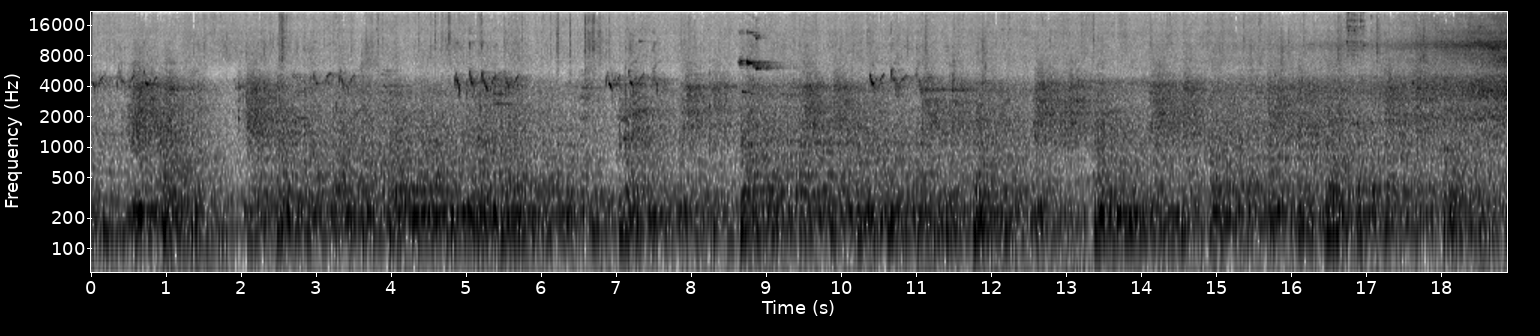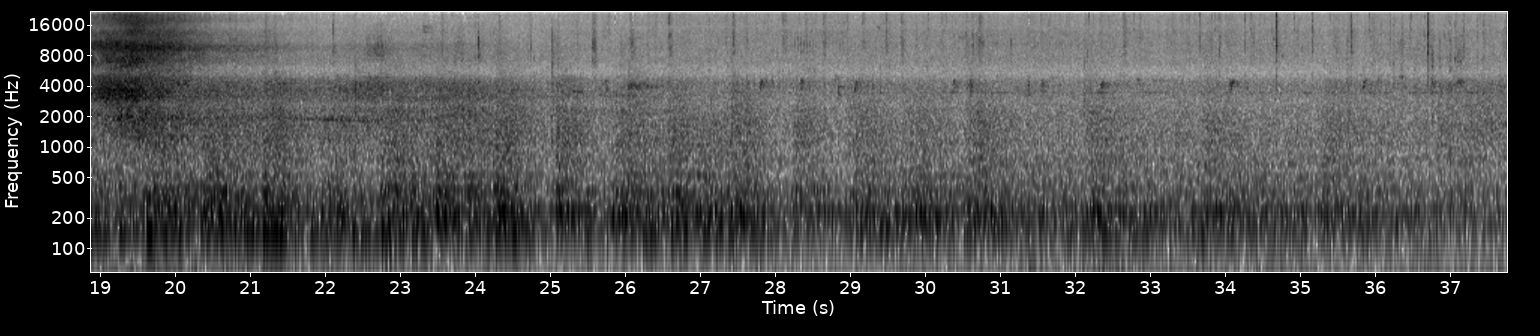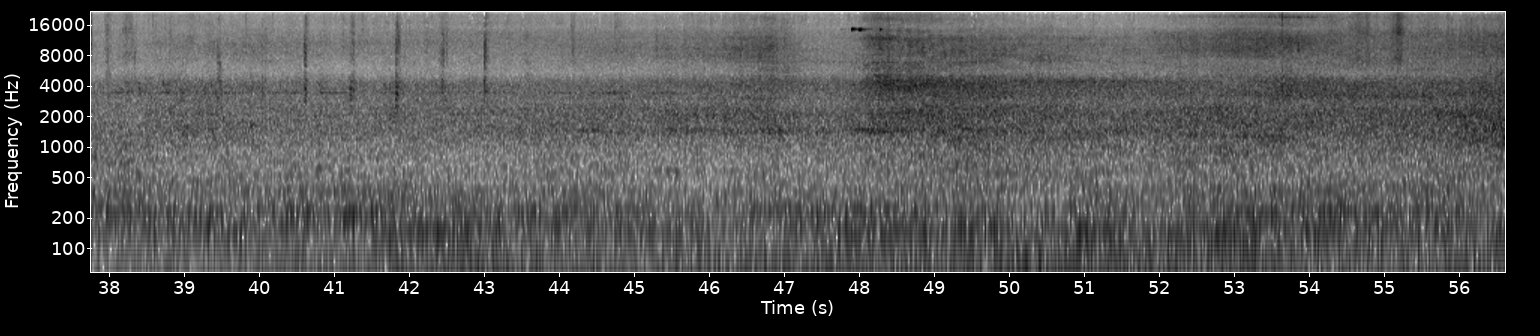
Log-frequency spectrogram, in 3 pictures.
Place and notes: Ln., Wanda Rd., Wanhua Dist., Taipei City - Walk outside the school
Walk outside the school, alley, traffic sound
